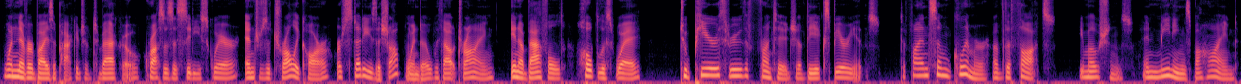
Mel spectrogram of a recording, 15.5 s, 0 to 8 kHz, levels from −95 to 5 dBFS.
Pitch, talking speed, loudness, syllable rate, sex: 150 Hz, 180 wpm, -21 LUFS, 5.3 syllables/s, female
